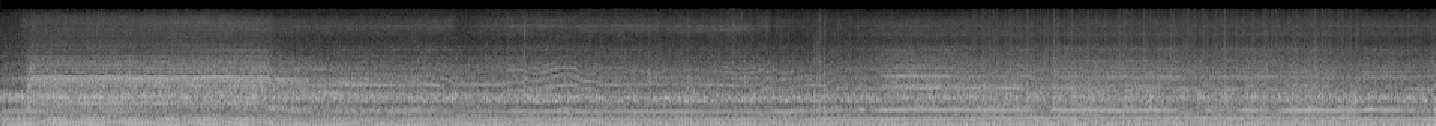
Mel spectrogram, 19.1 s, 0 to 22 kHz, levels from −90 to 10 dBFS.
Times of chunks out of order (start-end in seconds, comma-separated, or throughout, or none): none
